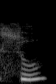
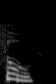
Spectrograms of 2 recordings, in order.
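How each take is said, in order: First: It begins with a hissing s sound. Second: It begins with a th sound, tongue out. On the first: The speaker calls it wrong. "You don't want to be saying su" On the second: The speaker calls it right. "It is thu"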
